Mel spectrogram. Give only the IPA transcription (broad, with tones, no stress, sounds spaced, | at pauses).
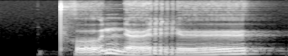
pʰ o̰˨˥ n œ˨˩˦ r ø˨˥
